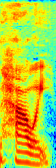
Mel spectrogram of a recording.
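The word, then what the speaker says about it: Haüy: So this next part, there's a tricky French name, and I'm going to Americanize the pronunciation. The guy's name is actually Valentin Hauy, and that last name is spelled H-A-U-Y.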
